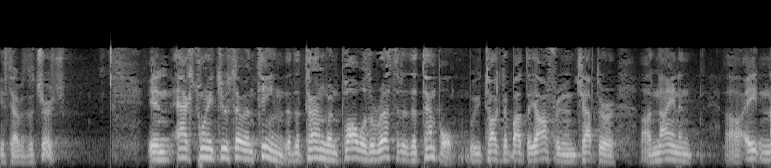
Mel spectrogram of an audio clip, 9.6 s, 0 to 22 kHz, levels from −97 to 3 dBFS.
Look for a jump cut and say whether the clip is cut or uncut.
uncut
